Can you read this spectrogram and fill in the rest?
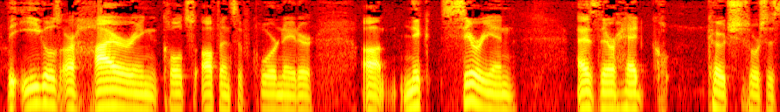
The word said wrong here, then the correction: Sirianni: You missed a couple of vowels. You called him Sirian. – Sirianni. Sirianni, yeah, my apologies. – Sirianni.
